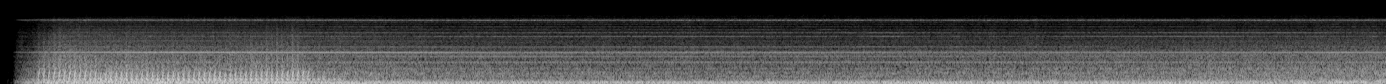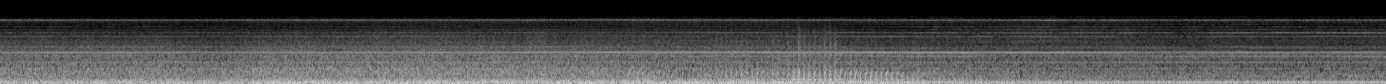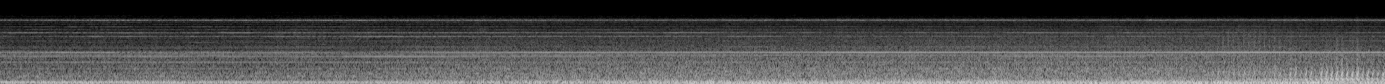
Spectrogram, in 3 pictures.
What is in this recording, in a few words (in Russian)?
vertolet zapis iz kabini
